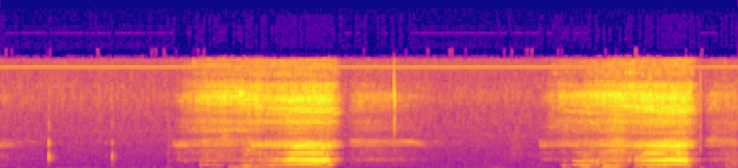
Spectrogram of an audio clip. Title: Snoring !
